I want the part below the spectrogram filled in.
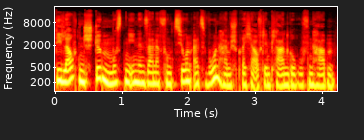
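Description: A woman reading a story aloud in a calm, even narrating voice. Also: fairly low pitch, fast talker, breathy edge, no room sound, studio quality.

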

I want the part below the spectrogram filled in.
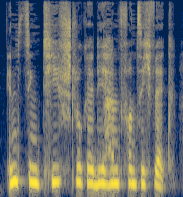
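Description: Hushed, breathy woman narrating a story. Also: fairly high pitch, fairly even intonation, a little fast, no echo, studio quality. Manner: hushed, often sinking into a whisper. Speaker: audiobook narrator.

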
